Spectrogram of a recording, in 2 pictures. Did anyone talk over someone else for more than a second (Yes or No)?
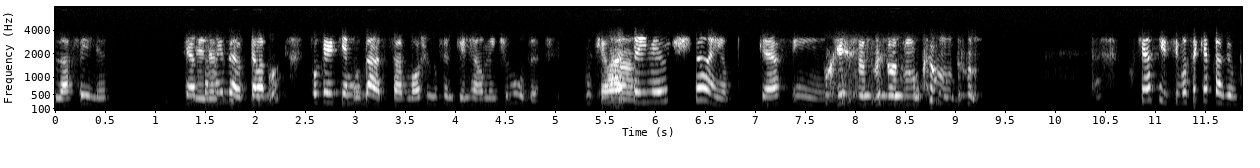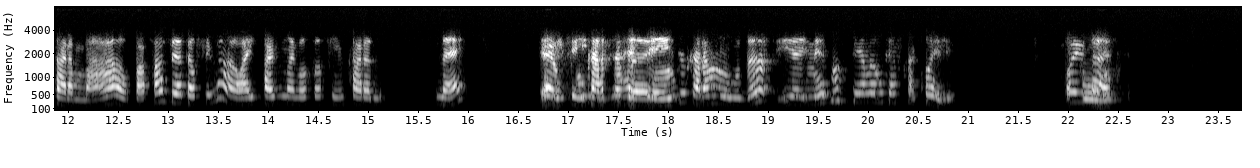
Yes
